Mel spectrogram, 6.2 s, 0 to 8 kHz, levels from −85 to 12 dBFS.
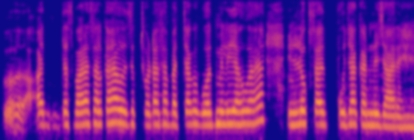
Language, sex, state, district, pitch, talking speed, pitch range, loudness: Magahi, female, Bihar, Gaya, 230 Hz, 210 wpm, 225-240 Hz, -18 LUFS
